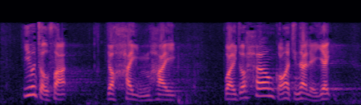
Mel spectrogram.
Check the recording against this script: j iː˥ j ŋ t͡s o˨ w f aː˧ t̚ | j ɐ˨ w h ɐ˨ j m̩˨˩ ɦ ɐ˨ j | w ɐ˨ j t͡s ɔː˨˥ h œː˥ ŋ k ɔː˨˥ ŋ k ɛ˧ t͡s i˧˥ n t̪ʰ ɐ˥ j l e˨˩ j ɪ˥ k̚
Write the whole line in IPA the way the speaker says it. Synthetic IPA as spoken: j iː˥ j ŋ t͡s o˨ w f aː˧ t̚ | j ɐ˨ w h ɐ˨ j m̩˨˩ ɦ ɐ˨ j | w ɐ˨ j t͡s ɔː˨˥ h œː˥ ŋ k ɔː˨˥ ŋ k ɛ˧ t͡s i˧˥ n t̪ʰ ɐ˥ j l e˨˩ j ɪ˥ k̚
